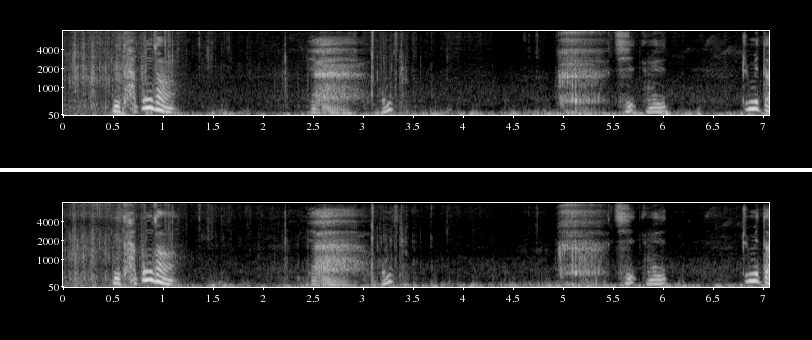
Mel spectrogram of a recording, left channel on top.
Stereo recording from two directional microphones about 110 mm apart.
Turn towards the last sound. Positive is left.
turn(degrees=-15)  # may be behind; listen again after turning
